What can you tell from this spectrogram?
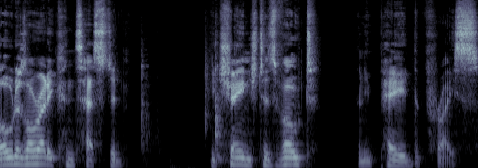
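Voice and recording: A put-on character voice with a bright, sharp tone and a slightly husky edge moves at a fairly slow pace with ordinary pitch variation. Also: man, medium pitch for a man.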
